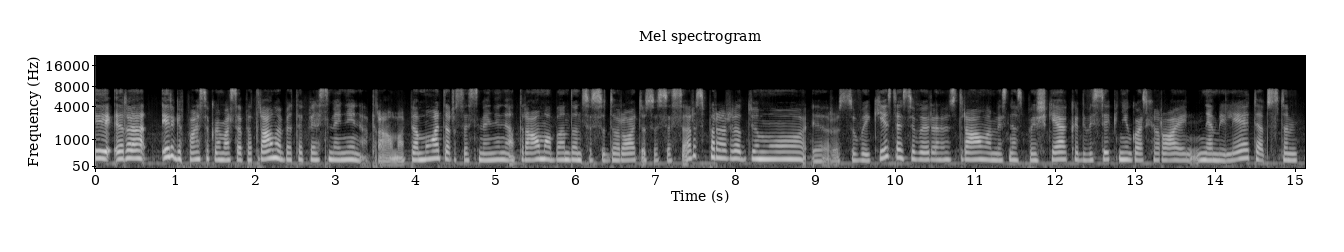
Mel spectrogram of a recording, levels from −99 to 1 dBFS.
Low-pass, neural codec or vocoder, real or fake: 7.2 kHz; codec, 16 kHz, 4 kbps, X-Codec, HuBERT features, trained on balanced general audio; fake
